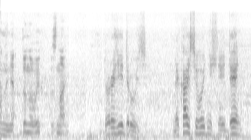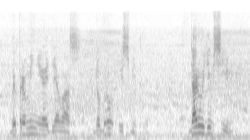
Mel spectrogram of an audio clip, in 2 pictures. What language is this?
Ukrainian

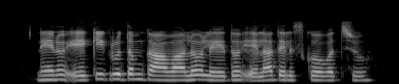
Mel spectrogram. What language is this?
Telugu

